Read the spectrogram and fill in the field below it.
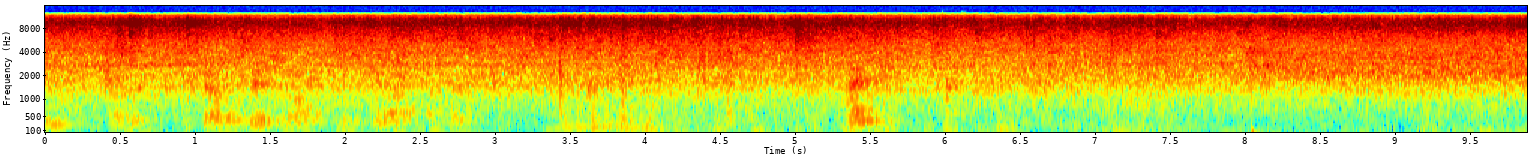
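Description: Shower water sprays and splashes steadily.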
